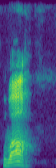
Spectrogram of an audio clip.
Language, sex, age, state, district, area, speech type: Sindhi, male, 30-45, Maharashtra, Mumbai Suburban, urban, read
